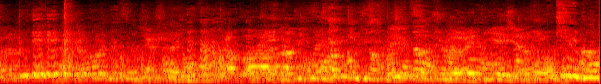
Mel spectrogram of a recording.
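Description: A piano plays along with the band.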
